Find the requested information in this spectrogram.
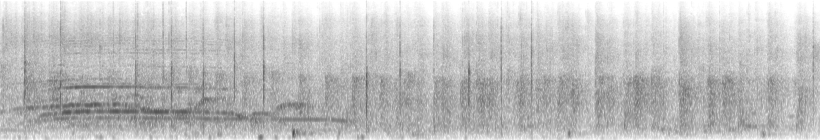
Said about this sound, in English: But can everyone give a big round of applause once again to the two teams that competed tonight?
